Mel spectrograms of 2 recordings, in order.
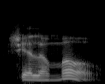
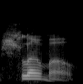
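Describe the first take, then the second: First: A short vowel follows the first consonant. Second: The first two consonants run together without vowel. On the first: "Shelomo is the correct pronunciation" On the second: "some people don't even put the Shavah in here"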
